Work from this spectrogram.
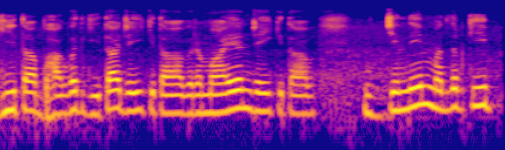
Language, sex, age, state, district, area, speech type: Dogri, male, 18-30, Jammu and Kashmir, Reasi, rural, spontaneous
